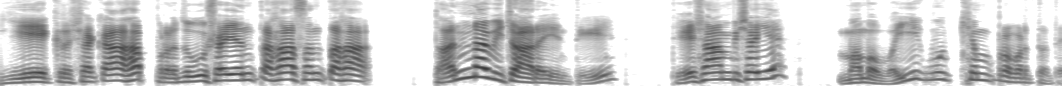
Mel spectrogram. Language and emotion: Sanskrit, disgusted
